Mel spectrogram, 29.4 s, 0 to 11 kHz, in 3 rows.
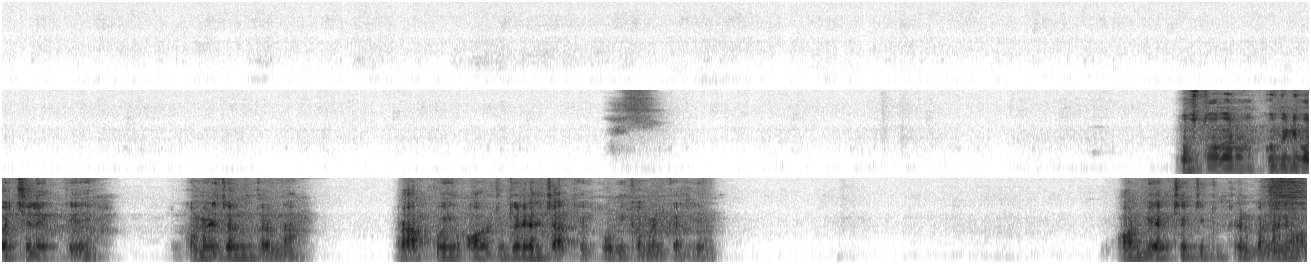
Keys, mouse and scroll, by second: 1.2 scroll down 1, 2.5 click, 8.6 right click, 12.3 click, 16.2-18.2 typing, 19.5 click, 19.5 click, 24.5-26.5 typing, 28.2 click.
